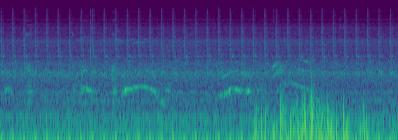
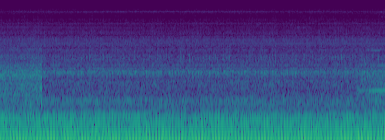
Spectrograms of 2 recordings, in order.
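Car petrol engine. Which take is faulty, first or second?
first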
